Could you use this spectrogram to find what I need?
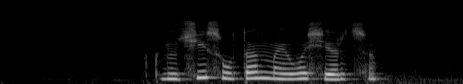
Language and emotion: Russian, neutral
